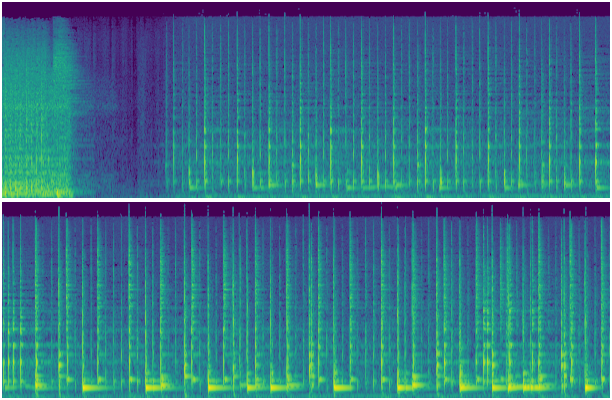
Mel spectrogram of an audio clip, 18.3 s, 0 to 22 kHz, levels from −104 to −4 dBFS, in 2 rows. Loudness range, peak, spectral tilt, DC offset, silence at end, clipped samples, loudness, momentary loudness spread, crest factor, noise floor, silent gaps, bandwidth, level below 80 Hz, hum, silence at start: 11 LU; 0 dBFS; -4.5 dB/octave; under 0.1%; 0.05 s; under 0.1%; -20 LUFS; 13 LU; 20 dB; -61 dBFS; none; 17 kHz; -42 dBFS; none; 0 s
